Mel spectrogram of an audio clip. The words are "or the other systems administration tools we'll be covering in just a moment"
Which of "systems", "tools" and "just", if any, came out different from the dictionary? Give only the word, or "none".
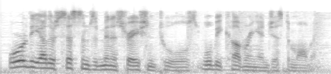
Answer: none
